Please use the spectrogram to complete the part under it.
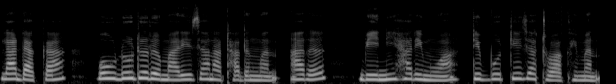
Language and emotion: Bodo, neutral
